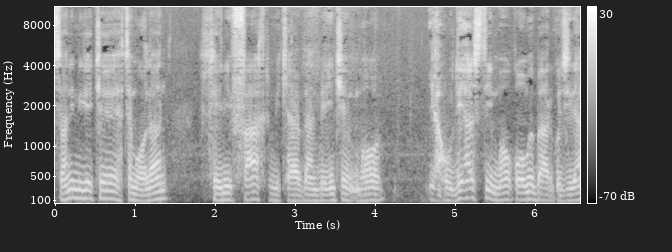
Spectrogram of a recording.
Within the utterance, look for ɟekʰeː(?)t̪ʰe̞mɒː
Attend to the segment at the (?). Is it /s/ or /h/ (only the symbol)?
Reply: h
